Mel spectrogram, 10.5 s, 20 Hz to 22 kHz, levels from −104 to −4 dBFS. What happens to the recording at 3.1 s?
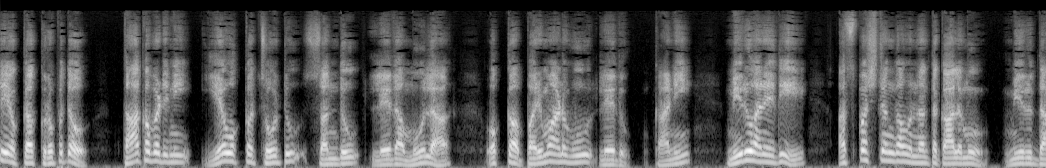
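At 3.1 s the speech sounds swirly, hollow and smeared, with blurred attacks and nothing above 16.7 kHz: generation loss, likely from around seven successive lossy re-encodings, present throughout.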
